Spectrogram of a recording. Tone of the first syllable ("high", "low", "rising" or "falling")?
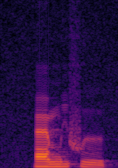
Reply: low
